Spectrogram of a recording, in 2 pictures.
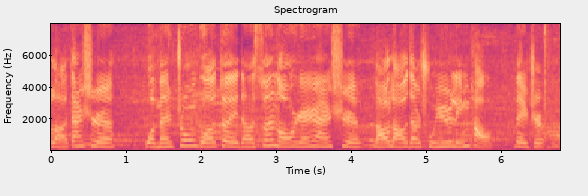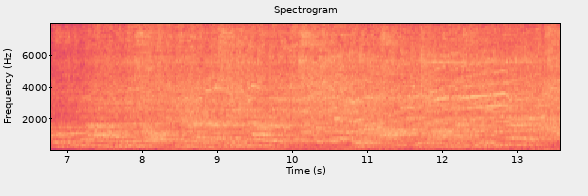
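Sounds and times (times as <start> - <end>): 
speech: 0.0 - 7.0
spectators cheering at a race: 5.6 - 13.5.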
